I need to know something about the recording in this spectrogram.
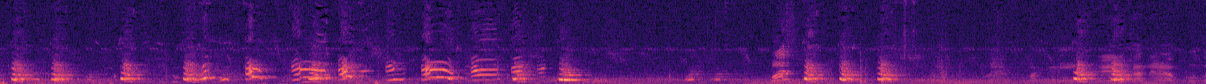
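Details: Long-haired German Shepherd, trained and guarding at a dog school in Spata, Greece, gives rapid runs of rough, ringing barks, some rising and yelping, in clustered volleys with short gaps, over low background noise.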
